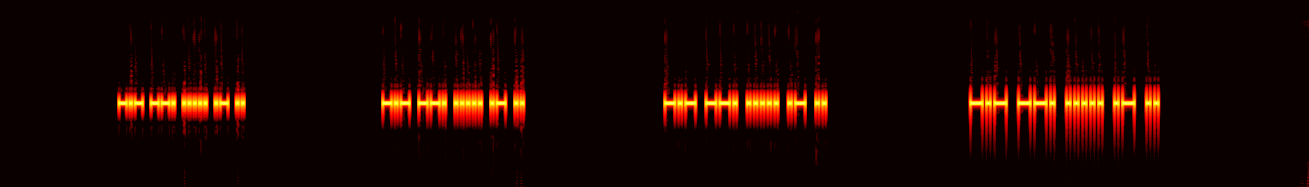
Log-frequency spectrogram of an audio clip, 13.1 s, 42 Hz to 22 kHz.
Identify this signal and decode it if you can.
Morse code, heard as a keyed tone, about 36 wpm, 700 Hz. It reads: KG5AI KG5AI KG5AI KG5AI
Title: Speed Racing - USA 2x2 Call Signs 30wpm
